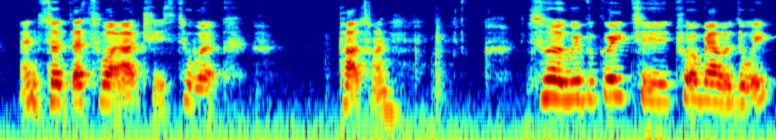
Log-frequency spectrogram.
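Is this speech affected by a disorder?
Yes: cerebral palsy, dystonic; lack of oxygen at birth, limited body use, wheelchair.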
